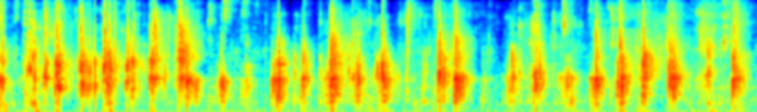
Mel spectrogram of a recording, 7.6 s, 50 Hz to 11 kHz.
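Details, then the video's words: Kotetsu, a male American Bully born 2016, eating a large raw meat and bone lunch indoors; steady wet chewing and crunching bursts repeat roughly every half second, close and clear. "大食い犬ASMR】デカ盛り生肉ランチを豪快に食べまくる愛犬の飯テロ動画MUKBANG Dog eats raw meat bones"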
